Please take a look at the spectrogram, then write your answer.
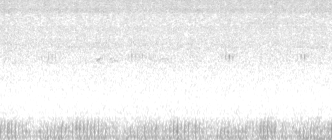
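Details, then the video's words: Cat purring contentedly while lounging with its owner: a dense low buzzing rumble of rapid pulses, steady and unbroken, with faint soft ticks in the background. "さくらさんのゴロゴロ音を聴きながらまったりする動画 Video that relaxes while listening to the cat's rumbling sound"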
